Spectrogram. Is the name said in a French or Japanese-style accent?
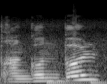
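French. It is said in a plain French accent. "Au lieu de dire Dragon Ball"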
